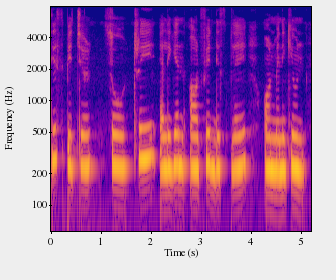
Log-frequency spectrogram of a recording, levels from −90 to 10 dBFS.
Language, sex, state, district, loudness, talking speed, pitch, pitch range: English, female, Arunachal Pradesh, Lower Dibang Valley, -12 LUFS, 105 wpm, 230 Hz, 225-245 Hz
